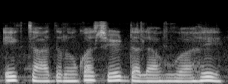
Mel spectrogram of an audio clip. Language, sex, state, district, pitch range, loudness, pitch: Hindi, female, Madhya Pradesh, Bhopal, 150-180 Hz, -14 LUFS, 160 Hz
